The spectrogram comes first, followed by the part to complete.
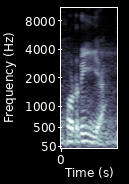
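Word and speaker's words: حرية: Innal hurriyah, kalau menyebutnya mereka hurri, bukan hurriyah. Kalau bacanya kan hurriyah. Tapi kalau dialeknya orang Syam, innal hurriyah.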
